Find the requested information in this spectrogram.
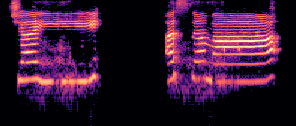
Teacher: आपने आवाज का वॉल्यूम बढ़ा के फिर झटके से रोक दी आवाज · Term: नबर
